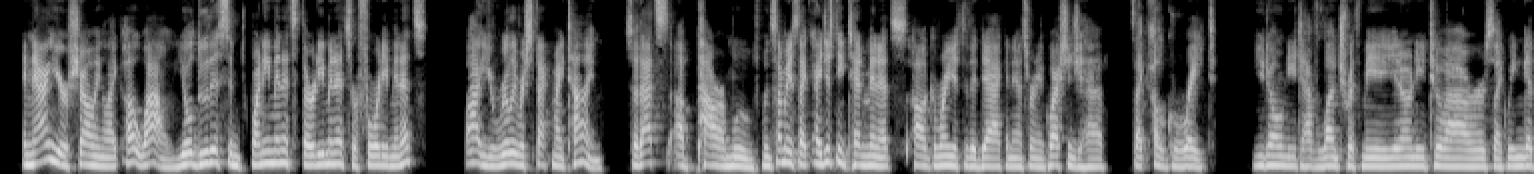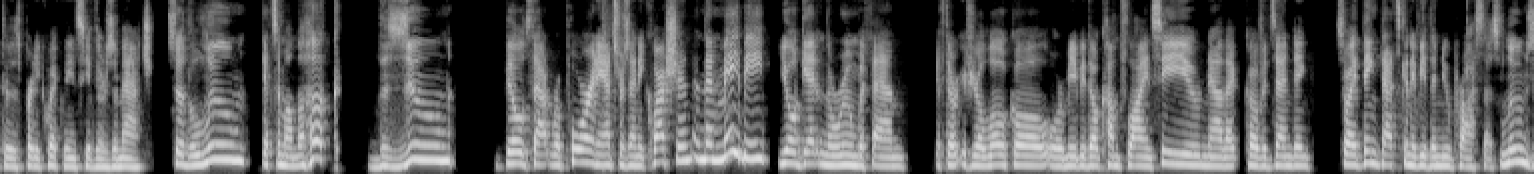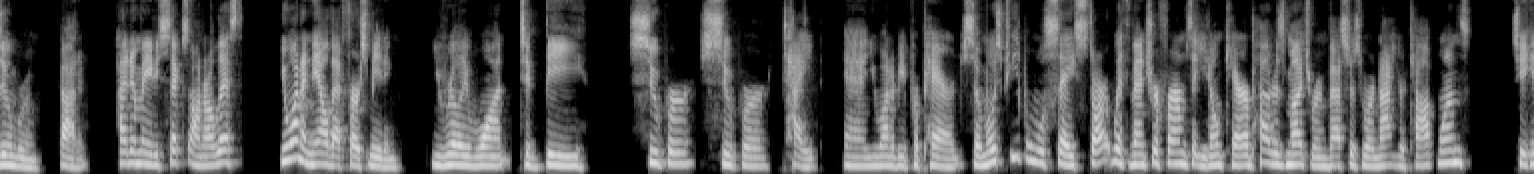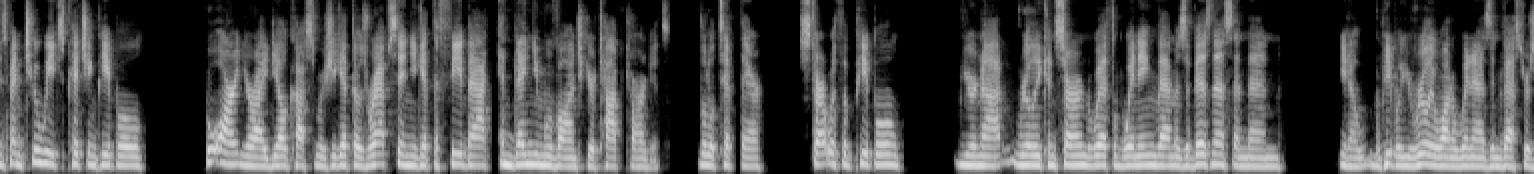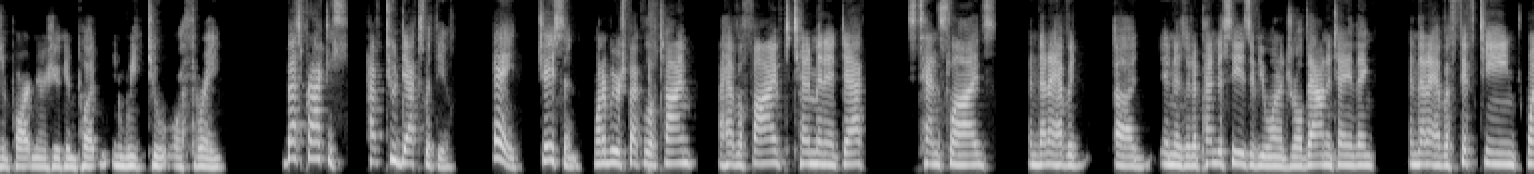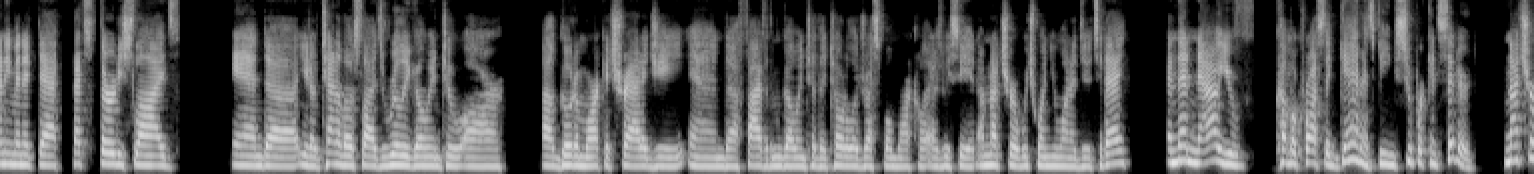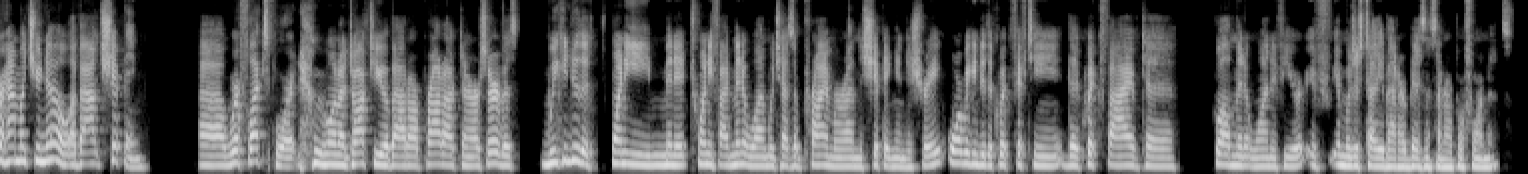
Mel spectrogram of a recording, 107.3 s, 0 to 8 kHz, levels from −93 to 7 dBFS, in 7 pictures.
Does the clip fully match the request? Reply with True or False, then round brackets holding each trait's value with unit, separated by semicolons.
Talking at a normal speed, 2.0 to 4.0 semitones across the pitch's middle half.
False (245 wpm; 3.4 semitones)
